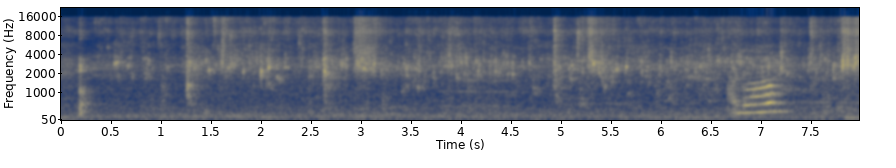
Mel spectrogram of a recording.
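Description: Water splashing and dripping as a face is washed with face wash, with intermittent close splashes and trickles and a brief word of talk.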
